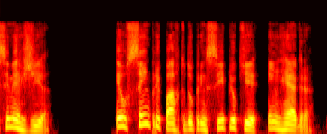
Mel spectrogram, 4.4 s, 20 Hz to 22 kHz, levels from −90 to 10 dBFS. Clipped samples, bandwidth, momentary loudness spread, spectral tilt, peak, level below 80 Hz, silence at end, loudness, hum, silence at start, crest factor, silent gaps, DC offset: under 0.1%; 12 kHz; 5 LU; -5.5 dB/octave; -2 dBFS; -56 dBFS; 0.2 s; -19 LUFS; none; 0 s; 18 dB; 0.78-1.47 s; under 0.1%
